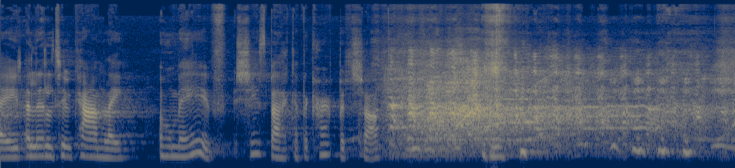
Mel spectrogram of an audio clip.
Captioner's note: laughter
